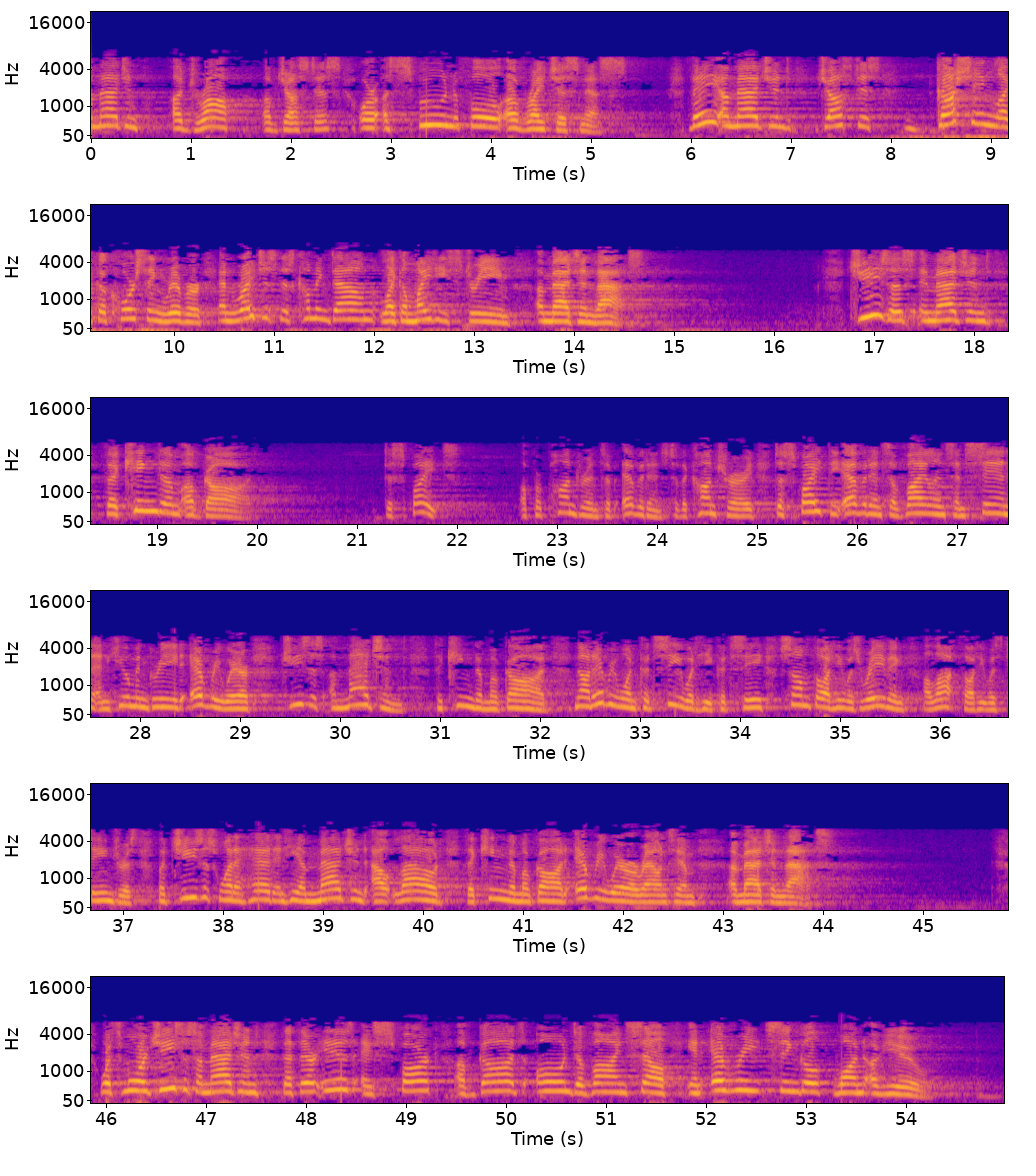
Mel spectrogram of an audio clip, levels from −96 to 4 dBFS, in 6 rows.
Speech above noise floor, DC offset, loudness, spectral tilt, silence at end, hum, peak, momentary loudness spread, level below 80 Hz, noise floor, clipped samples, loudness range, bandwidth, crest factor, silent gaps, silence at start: 38 dB; under 0.1%; -18 LUFS; -5.5 dB/octave; 0.5 s; none; -4 dBFS; 11 LU; -54 dBFS; -56 dBFS; under 0.1%; 5 LU; 7.2 kHz; 16 dB; none; 0 s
